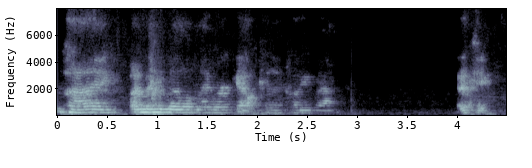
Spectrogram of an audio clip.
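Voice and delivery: quick, hushed brush-off on the phone; dodging a caller. Real, not acted. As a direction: hurry the caller off quietly. Takes a call mid-workout.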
